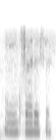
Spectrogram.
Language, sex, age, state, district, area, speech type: Telugu, female, 18-30, Andhra Pradesh, Vizianagaram, urban, conversation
